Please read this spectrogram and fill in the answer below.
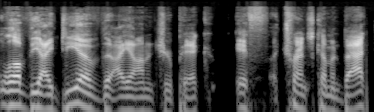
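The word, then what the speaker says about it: Iheanachor: And it's Ionacher. That's how it's pronounced. And Ionacher?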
